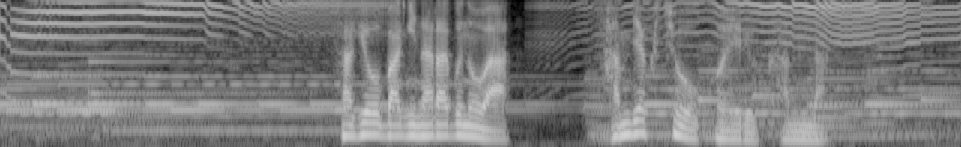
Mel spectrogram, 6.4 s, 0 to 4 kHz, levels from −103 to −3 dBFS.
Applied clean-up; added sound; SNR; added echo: none; Squeak; 6 dB; none.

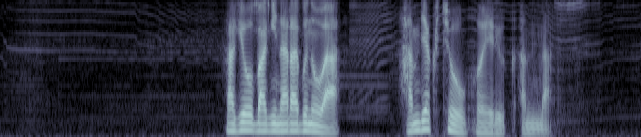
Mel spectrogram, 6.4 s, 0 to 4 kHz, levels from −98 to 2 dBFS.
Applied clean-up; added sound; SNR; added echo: neural separator model SepFormer WHAM!.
